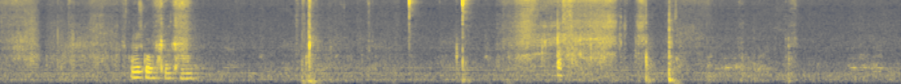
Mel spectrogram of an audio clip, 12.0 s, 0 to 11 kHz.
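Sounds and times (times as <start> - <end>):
soft rustle: 0.0 - 2.6.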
